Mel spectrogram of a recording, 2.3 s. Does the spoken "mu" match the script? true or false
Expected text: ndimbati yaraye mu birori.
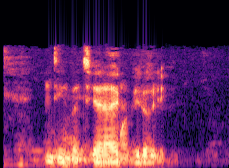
true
